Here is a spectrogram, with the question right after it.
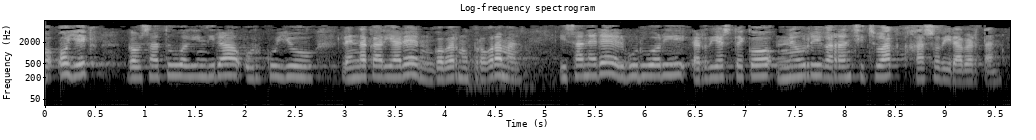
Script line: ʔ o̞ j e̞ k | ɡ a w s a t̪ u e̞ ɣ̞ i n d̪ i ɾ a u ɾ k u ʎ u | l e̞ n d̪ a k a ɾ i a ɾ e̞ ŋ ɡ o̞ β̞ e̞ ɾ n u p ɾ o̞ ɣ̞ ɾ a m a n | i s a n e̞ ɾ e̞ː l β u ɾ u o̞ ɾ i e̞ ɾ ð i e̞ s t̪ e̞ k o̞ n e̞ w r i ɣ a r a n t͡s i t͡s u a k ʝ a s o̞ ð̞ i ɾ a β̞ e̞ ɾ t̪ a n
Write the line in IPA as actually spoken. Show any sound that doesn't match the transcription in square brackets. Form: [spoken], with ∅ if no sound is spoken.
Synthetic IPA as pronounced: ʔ o̞ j e̞ k | ɡ a w s a t̪ u e̞ ɣ̞ i n d̪ i ɾ a u ɾ k u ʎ u | l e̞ n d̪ a k a ɾ i a ɾ e̞ ŋ ɡ o̞ β̞ e̞ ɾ n u p ɾ o̞ ɣ̞ ɾ a m a n | i s a n e̞ ɾ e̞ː l β u ɾ u o̞ ɾ i e̞ ɾ ð i e̞ s t̪ e̞ k o̞ n e̞ w r i ɣ a r a n t͡s i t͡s u a k ʝ a s o̞ ð̞ i ɾ a β̞ e̞ ɾ t̪ a n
